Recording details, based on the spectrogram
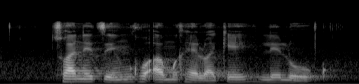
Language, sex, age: Tswana, male, 18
